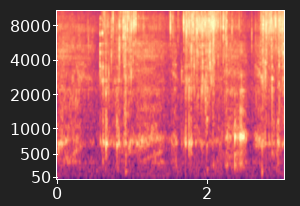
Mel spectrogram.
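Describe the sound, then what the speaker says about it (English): An electric pump draws water from a newly jetted shallow well, a splashy, gurgling flow of water with uneven surges and drips, fairly close and loud, with no talk. "Now, I'm going to hook that electric pump up to it"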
